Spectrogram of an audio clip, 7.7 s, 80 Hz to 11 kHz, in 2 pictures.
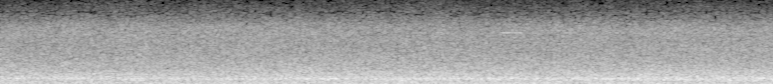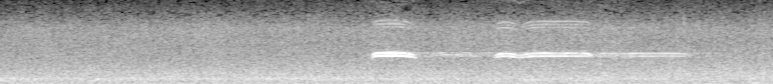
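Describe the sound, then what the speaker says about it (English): A referee's whistle at a U13 youth soccer match between Manchester and Seacoast gives two short, fairly faint shrill blasts near the end, over steady broadband field and crowd noise. "there's a whistle followed by a whistle"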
